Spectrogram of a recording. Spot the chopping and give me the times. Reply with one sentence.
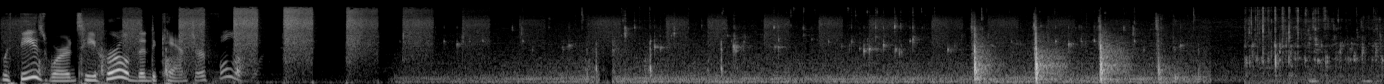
You can hear the chopping from 0.3 to 2.5 s, from 5.8 to 7.3 s and from 9.7 to 11.8 s.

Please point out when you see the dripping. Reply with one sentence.
You can hear the dripping from 3.9 to 13.8 s.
